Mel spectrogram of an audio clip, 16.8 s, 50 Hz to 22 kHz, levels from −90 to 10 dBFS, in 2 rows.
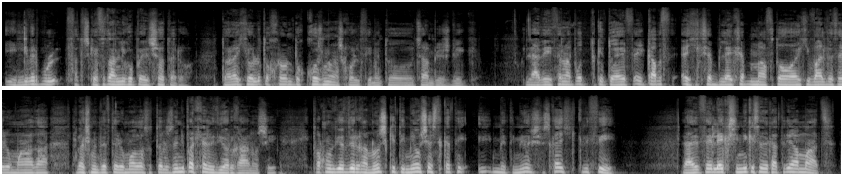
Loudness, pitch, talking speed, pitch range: -20 LUFS, 140 Hz, 240 wpm, 130-155 Hz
